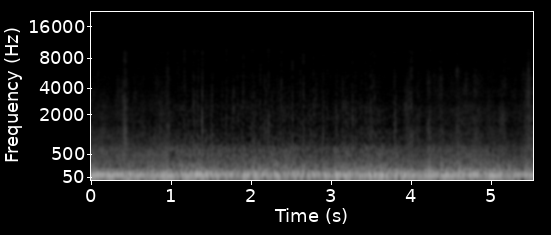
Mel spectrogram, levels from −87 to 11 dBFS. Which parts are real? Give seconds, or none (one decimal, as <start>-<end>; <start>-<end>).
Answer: 1.0-3.9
